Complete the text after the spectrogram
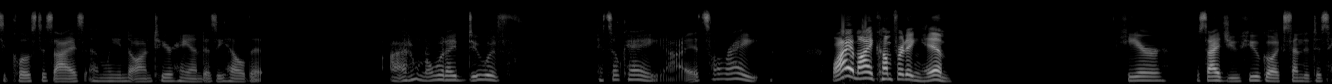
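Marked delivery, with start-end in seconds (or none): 3.9-7.6 gentle comfort. Acted. Ella comforts Soul. 8.3-9.5 exasperated exclamation. Real, not acted. Streamer exclaims.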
